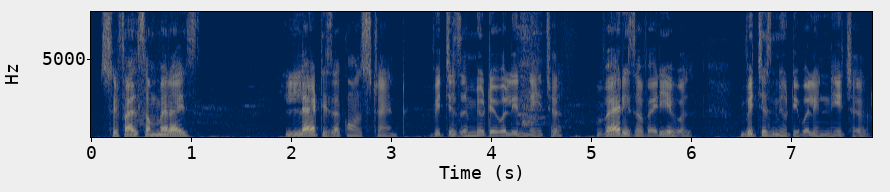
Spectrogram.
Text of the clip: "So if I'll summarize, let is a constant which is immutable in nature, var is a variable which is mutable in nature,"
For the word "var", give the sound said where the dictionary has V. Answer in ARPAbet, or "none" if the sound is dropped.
V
